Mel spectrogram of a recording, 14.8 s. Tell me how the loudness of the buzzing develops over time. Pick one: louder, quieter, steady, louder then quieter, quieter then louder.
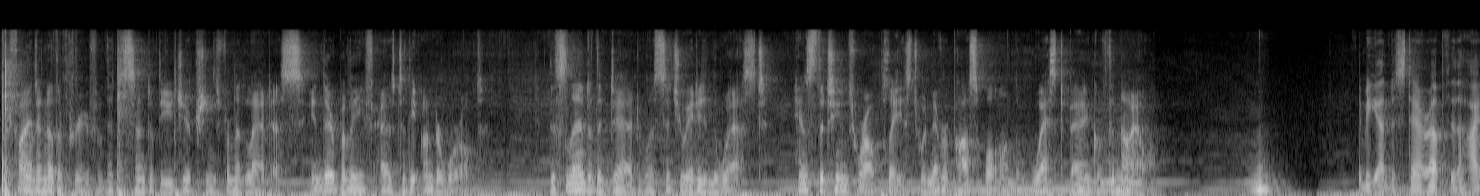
louder.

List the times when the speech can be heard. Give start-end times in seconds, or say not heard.
0.0-11.6, 13.6-14.7.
